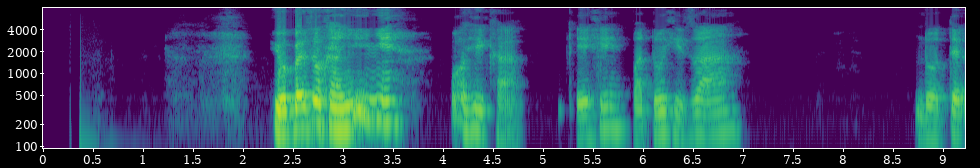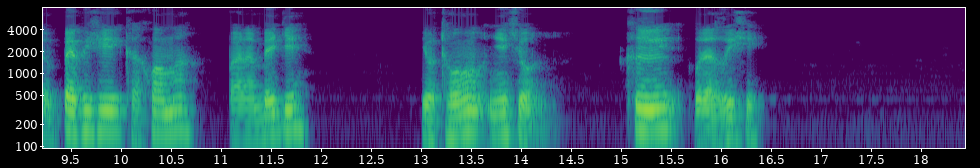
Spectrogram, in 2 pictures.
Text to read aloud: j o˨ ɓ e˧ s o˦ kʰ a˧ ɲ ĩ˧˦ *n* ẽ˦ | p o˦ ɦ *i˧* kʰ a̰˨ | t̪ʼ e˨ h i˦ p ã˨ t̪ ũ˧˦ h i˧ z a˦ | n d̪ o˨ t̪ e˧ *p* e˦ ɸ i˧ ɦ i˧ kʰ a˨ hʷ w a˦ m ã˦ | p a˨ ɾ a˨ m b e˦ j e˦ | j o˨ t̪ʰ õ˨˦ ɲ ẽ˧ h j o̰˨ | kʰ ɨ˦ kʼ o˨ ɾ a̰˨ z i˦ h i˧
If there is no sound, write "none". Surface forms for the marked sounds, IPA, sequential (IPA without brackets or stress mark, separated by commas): ɲ, i˧, p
